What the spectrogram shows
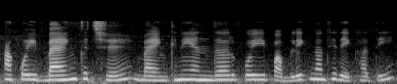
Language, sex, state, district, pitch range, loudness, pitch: Gujarati, female, Gujarat, Gandhinagar, 200-230 Hz, -17 LUFS, 215 Hz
